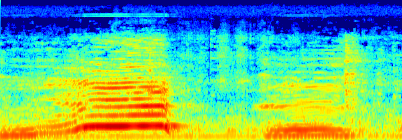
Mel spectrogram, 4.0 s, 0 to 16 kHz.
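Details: Red Friesian cross cow in Pak Pattan, in milk after her first calving and giving 20 to 22 litres, with her calf behind her; one loud moo rising then held for a second, followed by a softer, shorter moo.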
